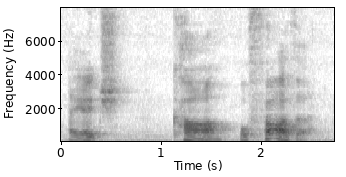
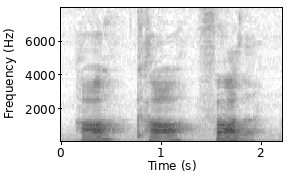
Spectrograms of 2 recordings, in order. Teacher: the vowels are as for Latin except they're further back in the mouth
